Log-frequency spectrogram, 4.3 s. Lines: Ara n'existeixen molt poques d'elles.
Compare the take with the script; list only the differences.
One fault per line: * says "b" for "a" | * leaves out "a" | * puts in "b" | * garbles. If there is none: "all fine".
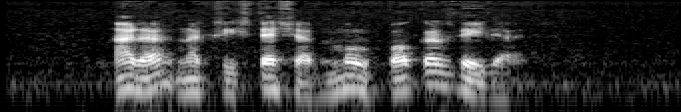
all fine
